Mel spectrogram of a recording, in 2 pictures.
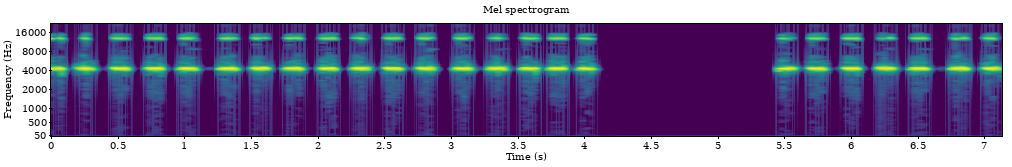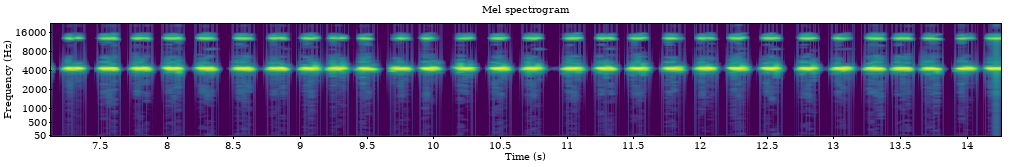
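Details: Insistent cricket chirping used as a rat deterrent at home: rapid high chirps near four per second for about four seconds, a brief silence of just over a second, then the same steady chirping resumes to the end.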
